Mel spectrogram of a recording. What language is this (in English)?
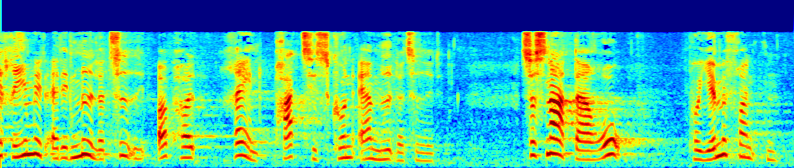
Danish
